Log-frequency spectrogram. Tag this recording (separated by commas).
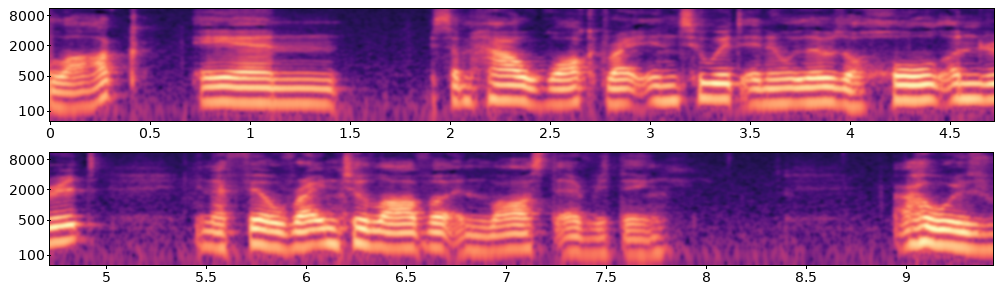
Speech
